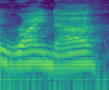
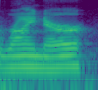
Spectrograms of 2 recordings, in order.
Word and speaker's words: Reiner: say his name granted i think they say rhina not reiner but like i i know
